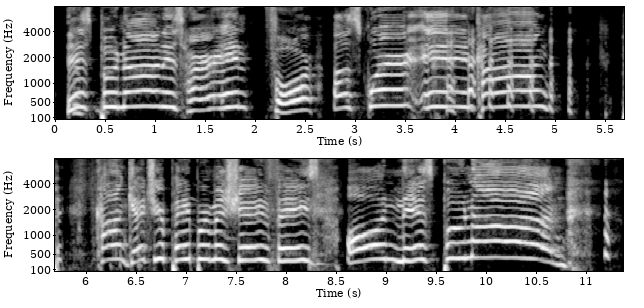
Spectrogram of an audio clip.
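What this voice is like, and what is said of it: Imitates another person's voice. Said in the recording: “Her voice was so fucking... Linda Miller.”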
